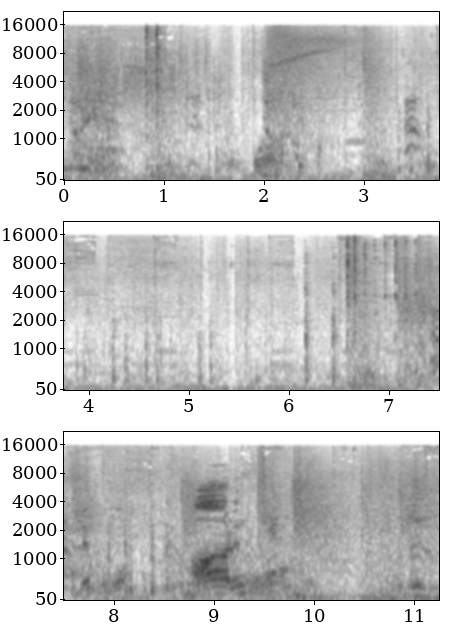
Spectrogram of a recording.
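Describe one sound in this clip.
Punches and kicks land with sharp thuds in a fighting game.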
